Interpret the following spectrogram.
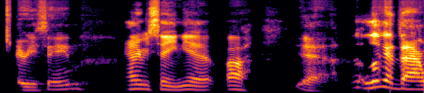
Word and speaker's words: Kairi Sane: Io Sky and Kairi Sane? Am I saying it right? Kairi Sane? Kairi Sane, yeah.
